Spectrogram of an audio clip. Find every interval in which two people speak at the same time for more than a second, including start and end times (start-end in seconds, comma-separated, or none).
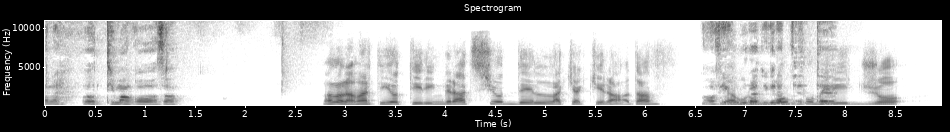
6.7-8.0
